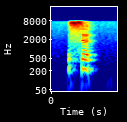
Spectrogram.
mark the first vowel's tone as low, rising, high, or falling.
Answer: low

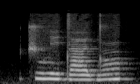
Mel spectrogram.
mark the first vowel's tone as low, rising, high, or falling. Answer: high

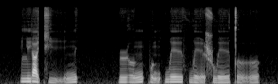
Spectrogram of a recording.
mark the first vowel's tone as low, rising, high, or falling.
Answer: falling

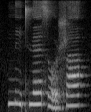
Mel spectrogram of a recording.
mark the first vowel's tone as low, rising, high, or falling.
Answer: falling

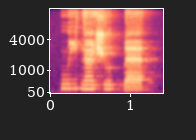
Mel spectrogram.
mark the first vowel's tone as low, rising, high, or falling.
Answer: high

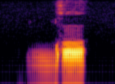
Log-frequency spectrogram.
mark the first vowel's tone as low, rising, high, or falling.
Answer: high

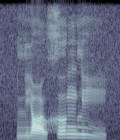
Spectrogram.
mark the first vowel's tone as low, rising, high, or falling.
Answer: low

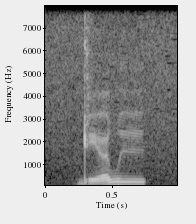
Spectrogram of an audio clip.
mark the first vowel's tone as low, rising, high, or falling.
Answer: rising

